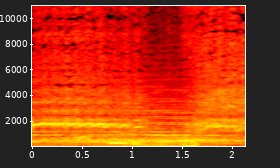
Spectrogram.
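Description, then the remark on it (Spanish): A horse neighs loudly, a shrill whinny that rises and falls with a rough, wavering tone, followed by a lower snort-like rumble, with no one speaking. “Y yo voy a llegar hasta allá en mi caballo.”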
